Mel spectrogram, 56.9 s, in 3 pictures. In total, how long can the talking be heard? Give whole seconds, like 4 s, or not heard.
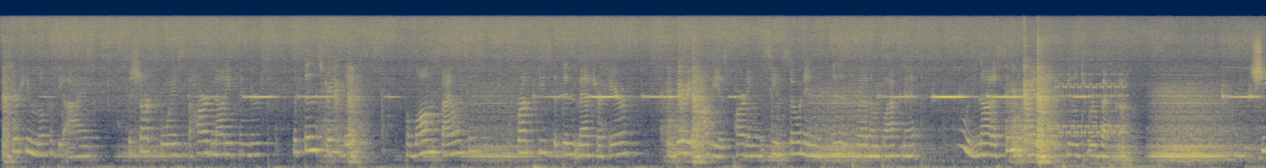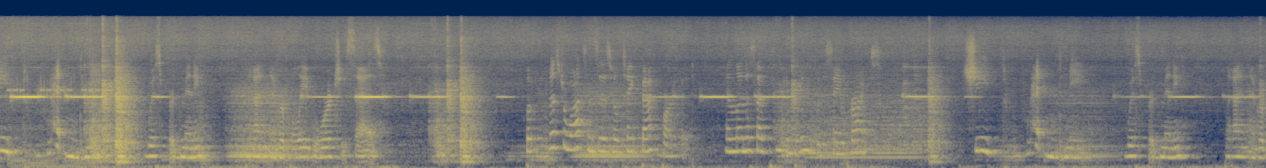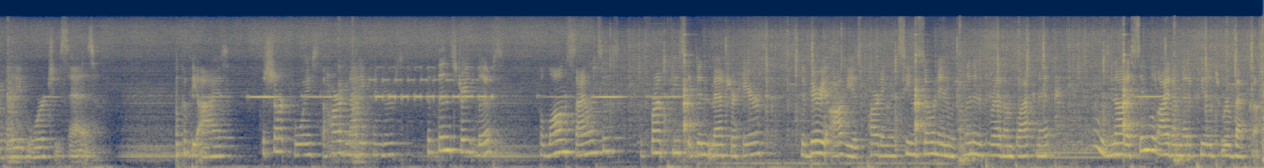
51 s.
